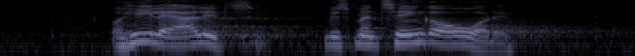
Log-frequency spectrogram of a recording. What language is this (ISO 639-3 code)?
dan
